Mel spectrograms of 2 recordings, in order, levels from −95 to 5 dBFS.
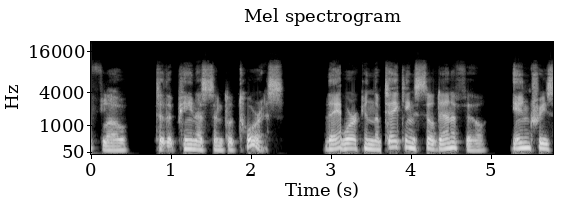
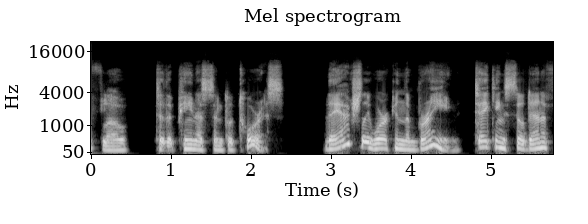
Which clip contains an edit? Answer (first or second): first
